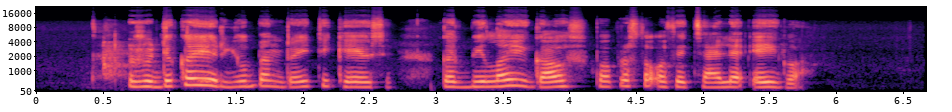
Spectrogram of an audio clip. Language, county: Lithuanian, Panevėžys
